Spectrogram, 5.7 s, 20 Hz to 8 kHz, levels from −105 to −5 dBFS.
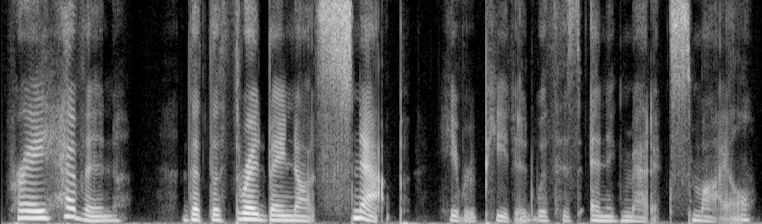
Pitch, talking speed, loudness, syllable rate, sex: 180 Hz, 145 wpm, -21 LUFS, 4.2 syllables/s, female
